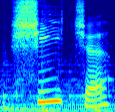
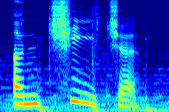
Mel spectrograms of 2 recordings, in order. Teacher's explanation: Slender S, sh, as in sheche, weather, hardens to ch and becomes uncheche, the weather.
